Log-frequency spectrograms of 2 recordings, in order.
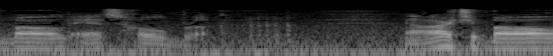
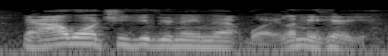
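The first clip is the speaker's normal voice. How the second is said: loud demand to hear it; stern teacher order; 3 semitones higher, 9 dB louder, faster than usual. Acted. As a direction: put the pupil on the spot, loudly. Teacher orders him to recite.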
